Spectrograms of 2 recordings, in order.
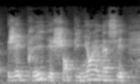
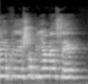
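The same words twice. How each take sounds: First: "émincés" said carefully with the full é at the start; corrected word. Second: Rushed, high and laughing, saying "mincés" without the é; fumbled word. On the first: Correcting herself for viewers, careful "émincés". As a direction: say "émincés" properly, é sounded clearly. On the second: Reading her receipt to viewers, stumbling on "mincés" with a laugh. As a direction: trip over "mincés", dropping the é, laughing. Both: Real, not acted.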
